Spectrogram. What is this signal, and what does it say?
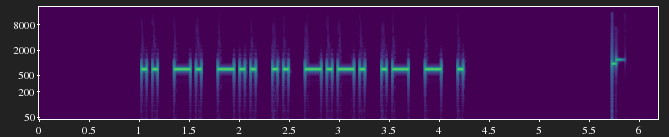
Morse code, heard as a keyed tone, about 21 wpm, 700 Hz. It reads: INDICATE
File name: practice / 22wpm / Eight Letter Words - 22wpm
